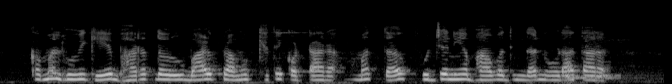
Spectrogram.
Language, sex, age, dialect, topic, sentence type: Kannada, female, 18-24, Dharwad Kannada, agriculture, statement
